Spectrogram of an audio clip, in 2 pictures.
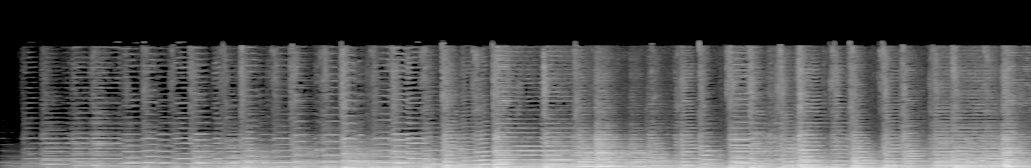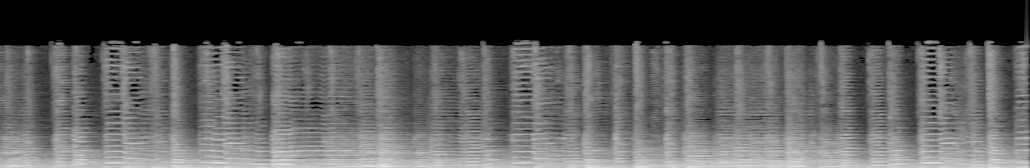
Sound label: jig Smash the Windows; Irish/New England jig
